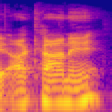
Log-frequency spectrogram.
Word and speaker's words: Akane: supported by the drums or by Akane I think is the way to pronounce her name.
